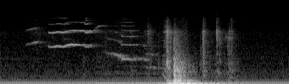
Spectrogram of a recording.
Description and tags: A door closing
